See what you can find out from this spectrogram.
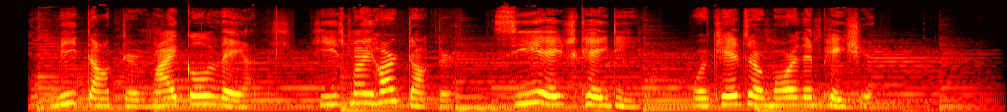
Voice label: Kid Next Door Real

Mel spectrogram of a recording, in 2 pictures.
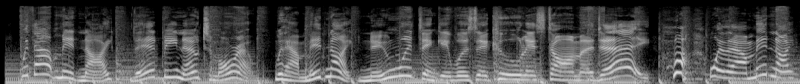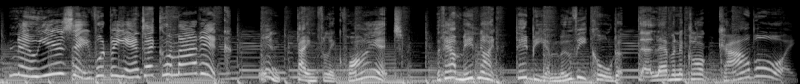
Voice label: british

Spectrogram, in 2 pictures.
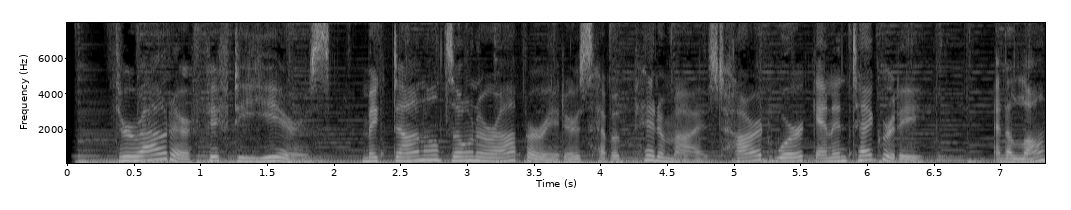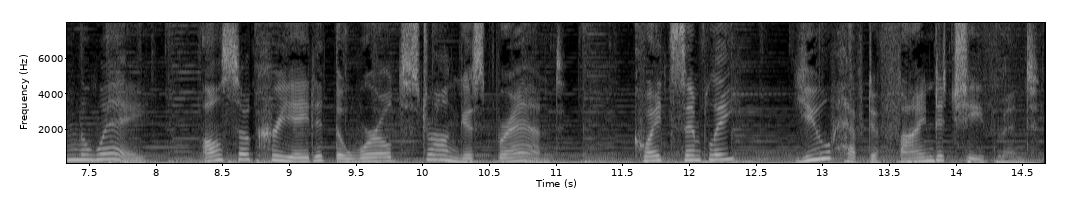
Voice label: Corporate Narration; McDonalds

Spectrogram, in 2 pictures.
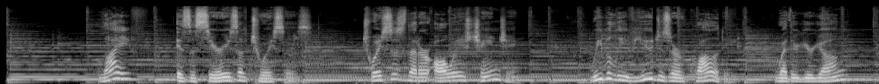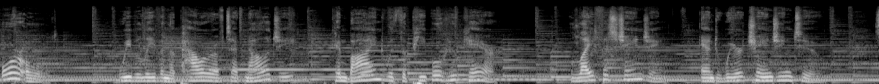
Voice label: warm

